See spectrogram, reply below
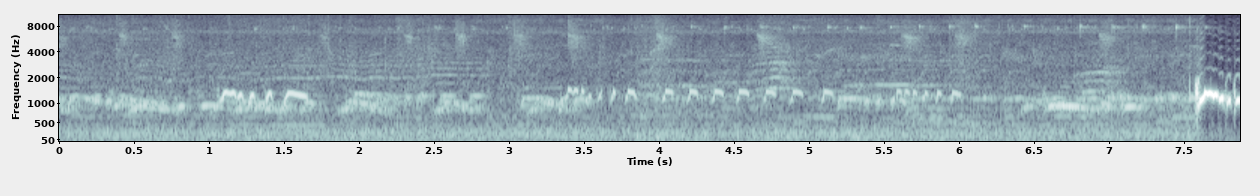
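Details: Softer stretch of a local zebra dove's lure song, meant to get rival doves answering; a long run of quick, stuttering, gently rising coos flows steadily, ending in one sudden louder note.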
